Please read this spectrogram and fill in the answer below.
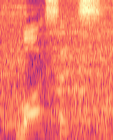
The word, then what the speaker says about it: Watsons: 叫 Watsons， Watsons，那个 T 不读不发音啊， Watsons， Watsons，我就敷个面膜了。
